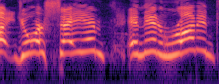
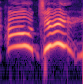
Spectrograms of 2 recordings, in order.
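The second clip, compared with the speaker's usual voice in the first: high, louder mock-frightened cry; panicked prayer; 10 semitones higher, 5 dB louder than usual. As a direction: imitate someone scared calling on Jesus. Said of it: "those are fear-filled prayers".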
